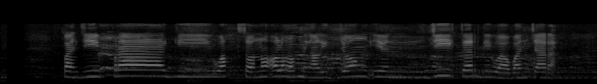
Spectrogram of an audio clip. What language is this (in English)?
Sundanese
